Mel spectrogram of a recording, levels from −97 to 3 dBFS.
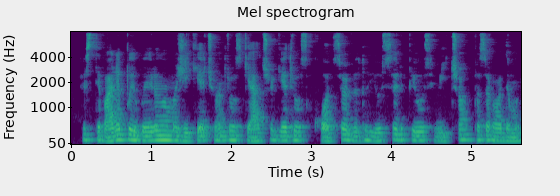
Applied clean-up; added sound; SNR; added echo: none; none; none; none.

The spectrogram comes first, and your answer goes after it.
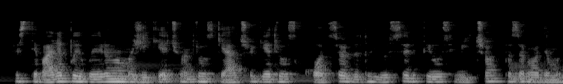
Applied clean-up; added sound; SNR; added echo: none; Bass guitar; 16 dB; none.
